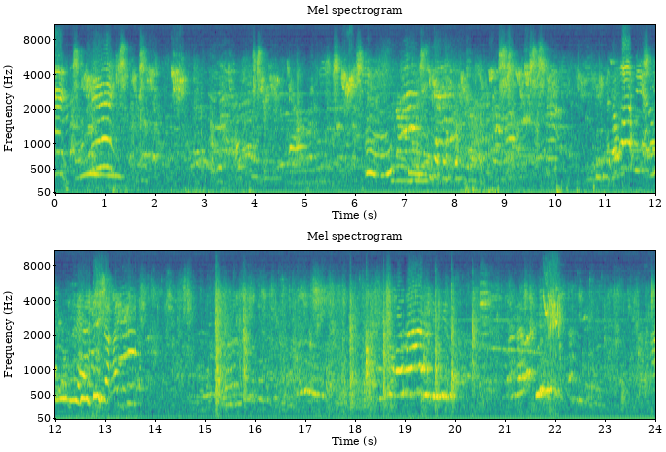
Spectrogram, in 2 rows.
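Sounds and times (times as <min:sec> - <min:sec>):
children talking and calling out: 0:00.0 - 0:24.0.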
